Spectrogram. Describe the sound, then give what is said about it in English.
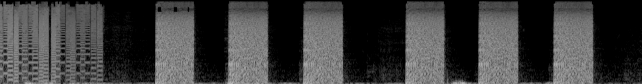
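The noise channel of a Game Boy sound generator plays harsh white-noise static: a second of dense, grainy noise, then six loud, even bursts separated by quiet gaps in a steady percussive rhythm. “And there's of course a noise channel, which you might have known from like the way that you would make like rhythms and percussions. Or noise, sound effects.”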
